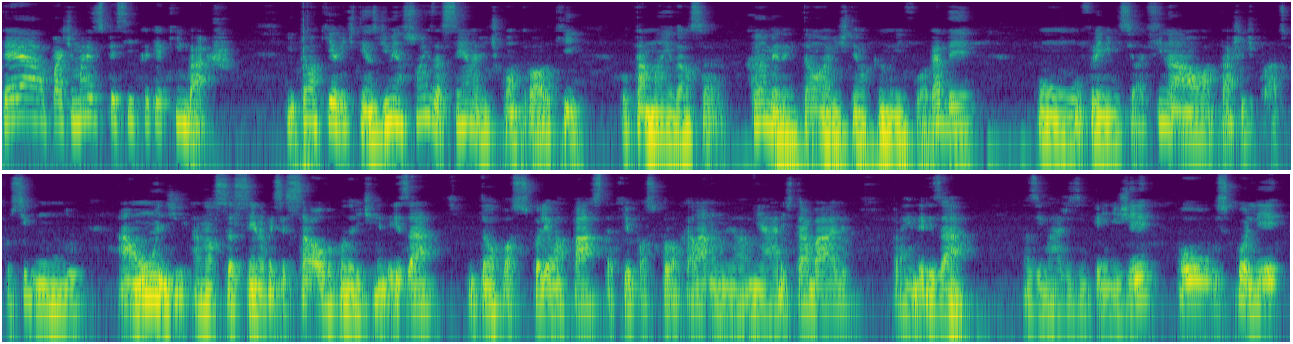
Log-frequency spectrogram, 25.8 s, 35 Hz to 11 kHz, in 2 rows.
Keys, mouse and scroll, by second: 18.1 click, 20.0 click, 21.2 click, 24.7 click.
